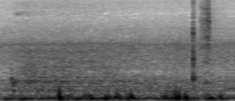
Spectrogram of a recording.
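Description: Small electric ballast pump in a model submarine's watertight cylinder running faintly and steadily, reversed to vent the ballast tank, over low handling rumble.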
